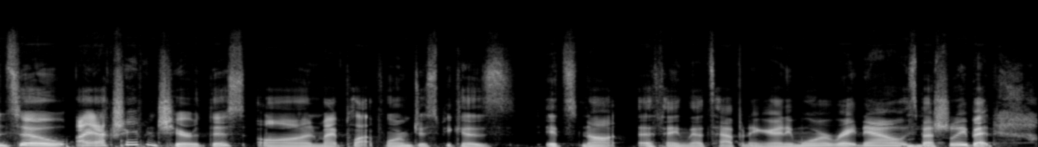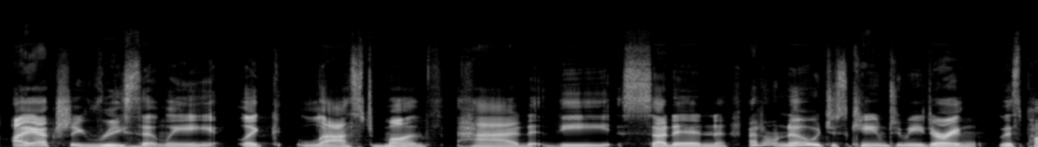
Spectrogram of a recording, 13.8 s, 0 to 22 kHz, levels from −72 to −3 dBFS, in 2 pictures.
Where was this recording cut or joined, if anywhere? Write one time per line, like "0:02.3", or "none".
0:03.5
0:04.2
0:11.9

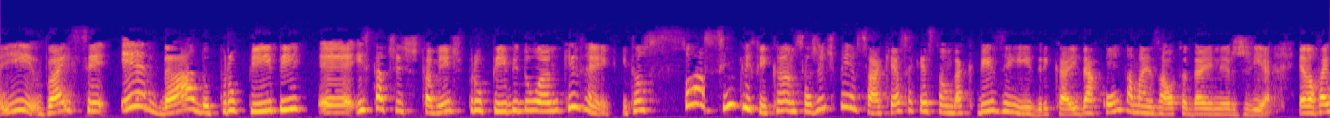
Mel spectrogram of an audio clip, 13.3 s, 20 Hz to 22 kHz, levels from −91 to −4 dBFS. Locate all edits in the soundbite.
0:06.1
0:07.0

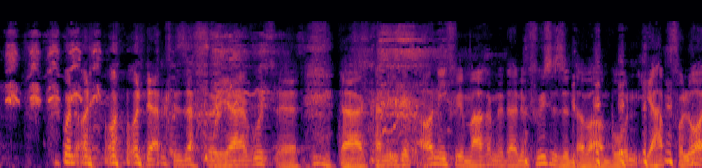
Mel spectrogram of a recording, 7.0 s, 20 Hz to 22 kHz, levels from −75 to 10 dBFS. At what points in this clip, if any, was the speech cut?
none

